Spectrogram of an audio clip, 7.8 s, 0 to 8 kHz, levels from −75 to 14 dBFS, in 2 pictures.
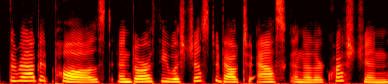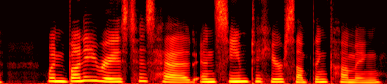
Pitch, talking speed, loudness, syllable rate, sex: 260 Hz, 180 wpm, -16 LUFS, 5.3 syllables/s, female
